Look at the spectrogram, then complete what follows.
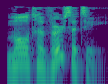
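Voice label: "multiversity", British English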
